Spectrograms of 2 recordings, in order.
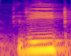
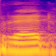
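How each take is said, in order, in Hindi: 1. स्वर लंबा है, जैसे 'reed' में। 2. स्वर छोटा है, जैसे 'red' में। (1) "रीड रीड का" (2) "जो पास्ट होता है वो रेड होता है"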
